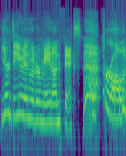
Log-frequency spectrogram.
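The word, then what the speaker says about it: dæmon: It's spelled like Damon, but it's demon.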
